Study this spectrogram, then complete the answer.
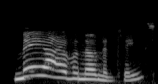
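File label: Voice Acting es, female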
